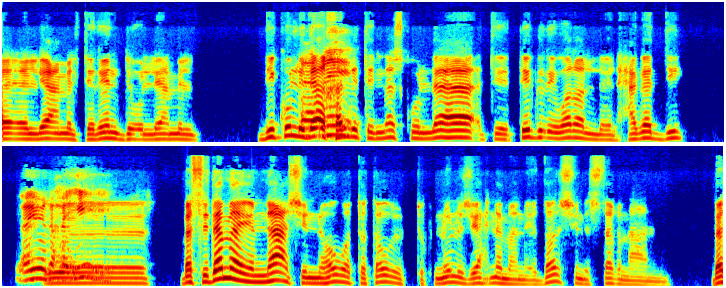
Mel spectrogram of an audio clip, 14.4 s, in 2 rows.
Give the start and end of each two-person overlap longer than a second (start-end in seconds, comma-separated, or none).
none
